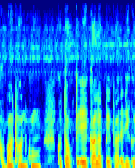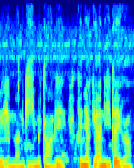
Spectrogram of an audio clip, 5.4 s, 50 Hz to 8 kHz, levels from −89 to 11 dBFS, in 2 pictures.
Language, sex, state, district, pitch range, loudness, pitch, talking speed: Wancho, female, Arunachal Pradesh, Longding, 100-115 Hz, -20 LUFS, 110 Hz, 165 wpm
